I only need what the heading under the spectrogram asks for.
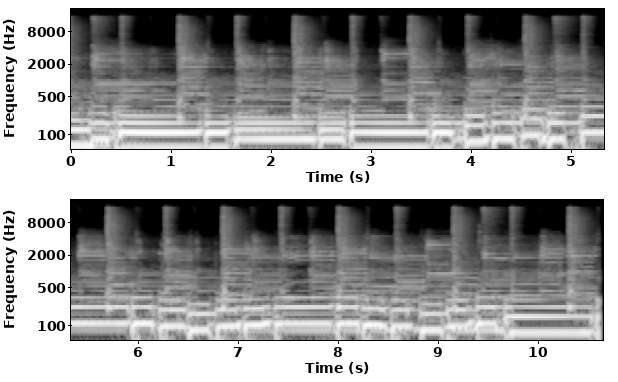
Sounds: Musical instrument, Music, slide guitar

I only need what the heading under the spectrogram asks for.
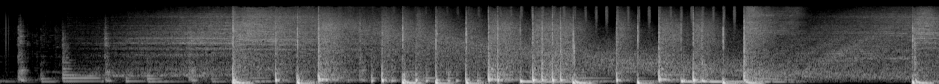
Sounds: Music

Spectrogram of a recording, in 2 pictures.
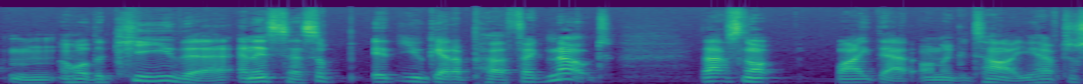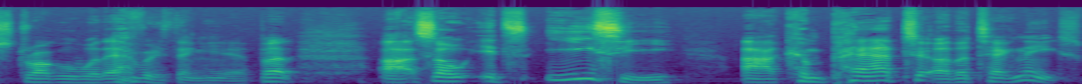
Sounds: Speech

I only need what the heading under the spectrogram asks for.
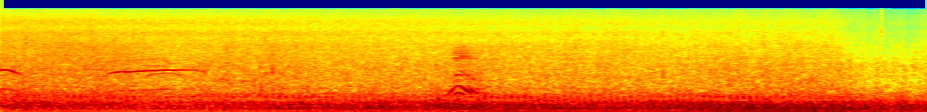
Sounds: Speech, Ocean, Ship, ocean burbling, Vehicle, Boat

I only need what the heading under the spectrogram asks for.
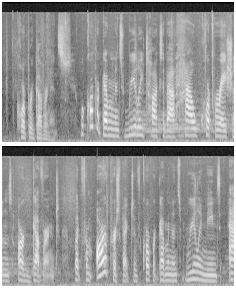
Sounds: Speech, Music

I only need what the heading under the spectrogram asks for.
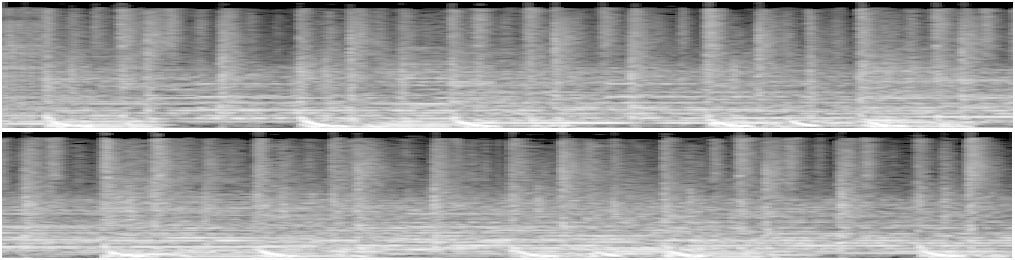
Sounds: Music

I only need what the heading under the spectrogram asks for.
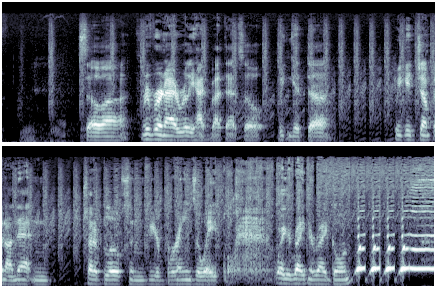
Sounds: Speech, Music, inside a small room

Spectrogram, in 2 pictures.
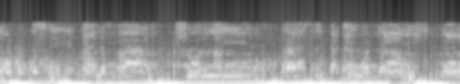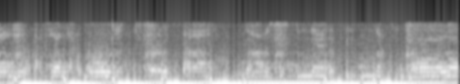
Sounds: Music, Vehicle

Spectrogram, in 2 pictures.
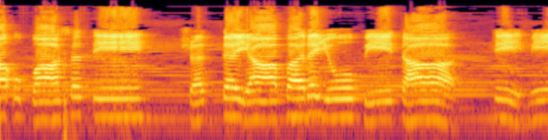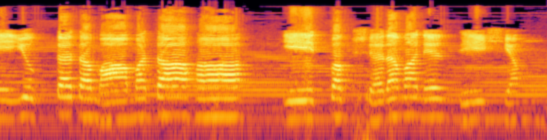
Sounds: Music, Mantra

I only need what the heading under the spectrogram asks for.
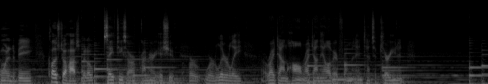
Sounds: Lullaby

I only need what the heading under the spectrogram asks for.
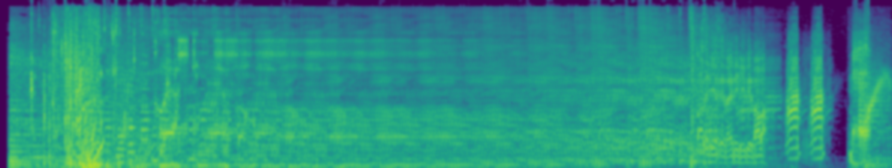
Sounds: Animal, Music

